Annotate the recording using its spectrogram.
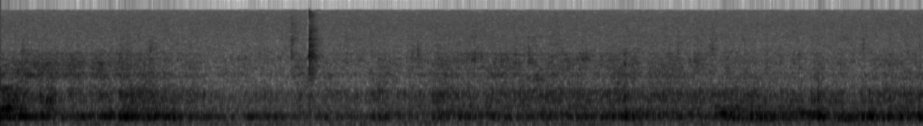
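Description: Battle sound effects from a video game play through a small speaker.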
